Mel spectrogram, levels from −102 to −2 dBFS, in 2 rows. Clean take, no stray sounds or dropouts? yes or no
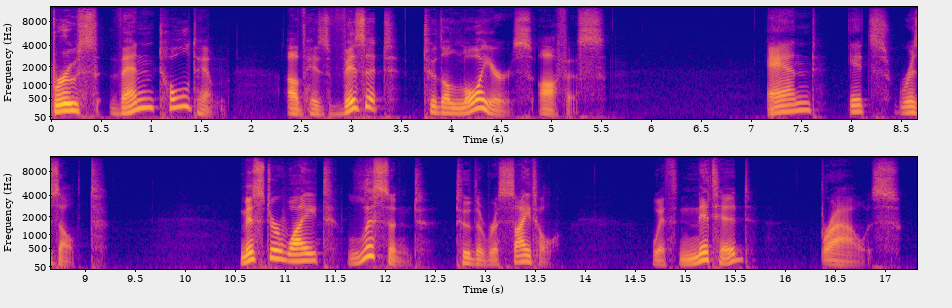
yes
